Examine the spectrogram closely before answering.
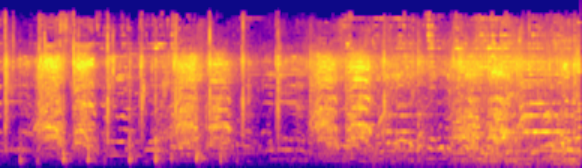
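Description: A large crowd of women chants loudly outdoors.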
